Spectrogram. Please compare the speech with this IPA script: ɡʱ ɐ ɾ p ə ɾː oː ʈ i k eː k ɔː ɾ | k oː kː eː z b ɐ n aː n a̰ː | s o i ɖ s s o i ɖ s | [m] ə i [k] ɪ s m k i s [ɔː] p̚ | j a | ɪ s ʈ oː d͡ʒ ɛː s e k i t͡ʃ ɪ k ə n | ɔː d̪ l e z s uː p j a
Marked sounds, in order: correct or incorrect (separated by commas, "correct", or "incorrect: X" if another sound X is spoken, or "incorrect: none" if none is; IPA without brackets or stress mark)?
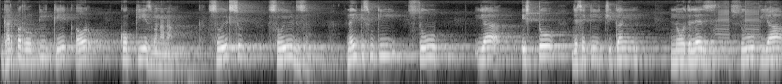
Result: incorrect: n, correct, incorrect: uː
